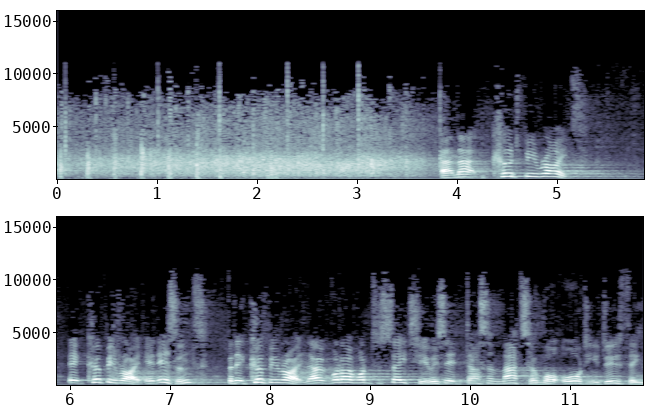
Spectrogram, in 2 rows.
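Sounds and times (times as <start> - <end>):
audience applause: 0.0 - 3.8
speech: 3.8 - 5.4, 6.0 - 11.7.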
